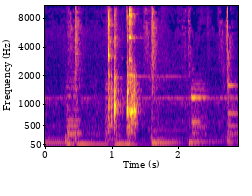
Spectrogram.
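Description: Brown sugar and cocoa being stirred into a mixture in a bowl for chocolate soil, with a spoon clinking and scraping against the bowl in several short bursts, close up.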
